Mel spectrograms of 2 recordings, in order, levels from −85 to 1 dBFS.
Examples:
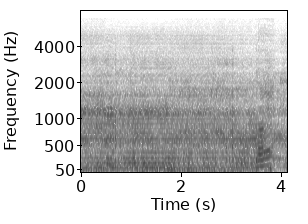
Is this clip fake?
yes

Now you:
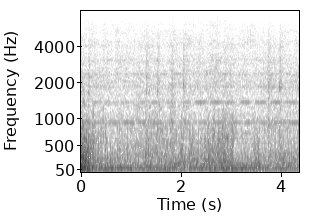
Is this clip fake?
no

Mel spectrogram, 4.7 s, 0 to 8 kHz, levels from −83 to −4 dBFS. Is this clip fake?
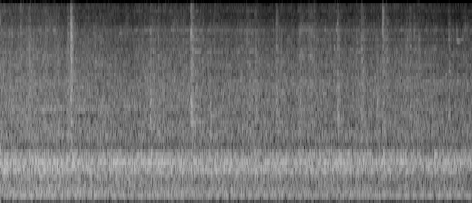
no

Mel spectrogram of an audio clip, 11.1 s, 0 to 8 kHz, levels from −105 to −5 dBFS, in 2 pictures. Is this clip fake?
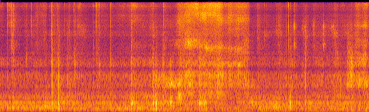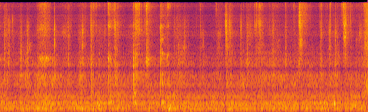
yes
